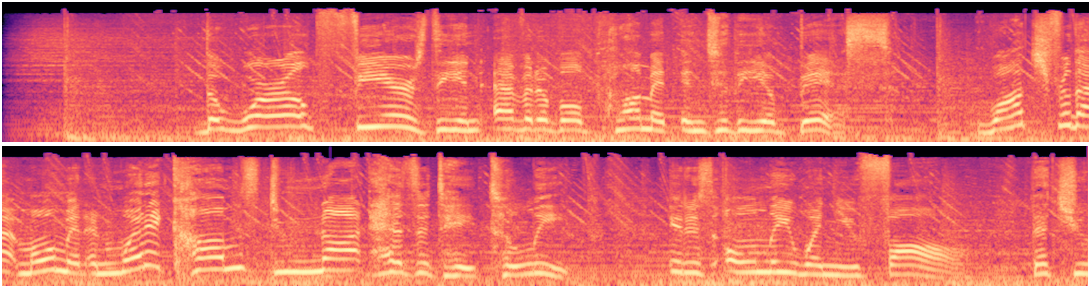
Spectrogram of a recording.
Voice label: Interactive Character

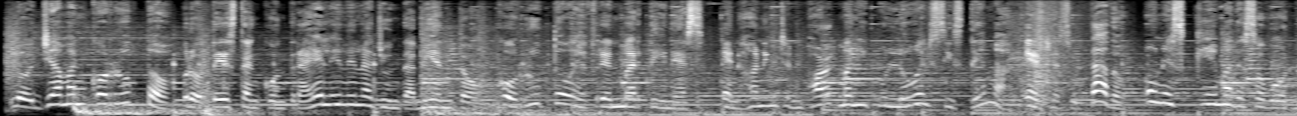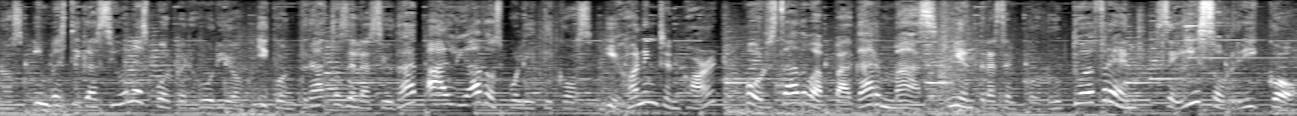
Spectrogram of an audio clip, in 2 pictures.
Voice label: NEUTRAL SPANISH POLITICAL ATTACK ADS; voiceover

